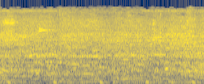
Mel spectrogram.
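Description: Echoing ambience of an indoor soccer hall during play: background voices over a string of dull, low thumps, with the reverberation of a large room.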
